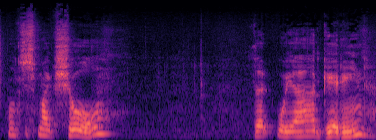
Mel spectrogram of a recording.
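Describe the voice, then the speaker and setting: A man giving casual hands-on repair narration, haltingly muttering to himself as he works and thinks aloud. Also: a little high. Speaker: hobbyist radio restorer, presenter.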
